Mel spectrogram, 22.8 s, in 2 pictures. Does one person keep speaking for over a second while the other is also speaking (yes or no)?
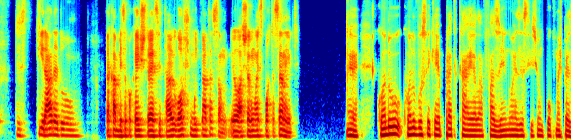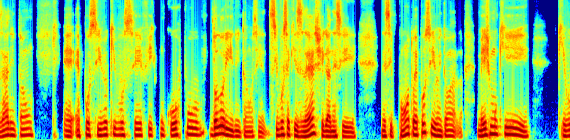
no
